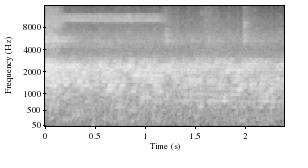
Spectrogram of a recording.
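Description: Loud, steady buzzing drone of film-trailer sound design, with a thin high whine that cuts off about a second in.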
